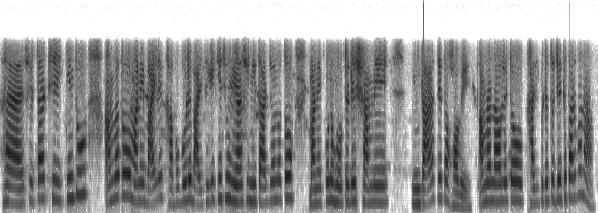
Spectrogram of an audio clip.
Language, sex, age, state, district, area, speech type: Bengali, female, 18-30, West Bengal, Cooch Behar, urban, conversation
